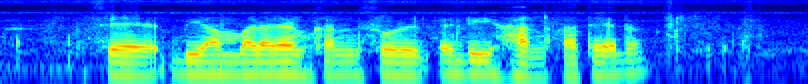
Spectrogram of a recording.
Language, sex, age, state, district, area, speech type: Santali, male, 18-30, West Bengal, Purba Bardhaman, rural, spontaneous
